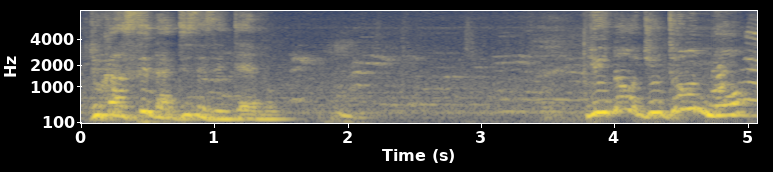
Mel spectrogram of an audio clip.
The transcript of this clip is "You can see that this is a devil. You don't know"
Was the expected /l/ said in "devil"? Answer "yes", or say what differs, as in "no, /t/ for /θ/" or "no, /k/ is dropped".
no, /n/ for /l/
